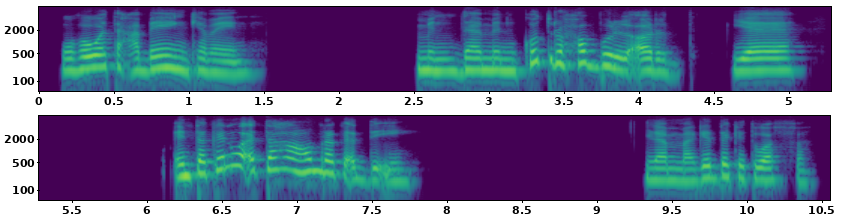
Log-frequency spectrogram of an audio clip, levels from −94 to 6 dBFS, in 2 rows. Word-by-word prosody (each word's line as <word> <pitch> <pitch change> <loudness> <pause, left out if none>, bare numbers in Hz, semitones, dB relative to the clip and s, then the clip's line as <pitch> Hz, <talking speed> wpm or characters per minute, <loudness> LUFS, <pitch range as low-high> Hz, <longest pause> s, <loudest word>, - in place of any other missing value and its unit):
وهو 210 +5 +4
تَعبان 210 -2 0
كمان. 165 -4 -5 1.1
من 185 -1 -2
ده 195 +2 0
من 190 -1 -1
كتر 300 - +1
حُبّه 275 -4 +2
لللأرض. 185 -6 +1 0.4
ياه! 195 +1 +1 1.1
أنت 235 +4 +5
كان 345 +9 +1
وقتها 340 -4 +2
عُمرك 295 -3 +3
قد 185 -1 -5
إيه؟ 170 -2 -7 1.5
لمّا 180 -2 -3
جدّك 210 +3 -1
اتوفّى. 185 -4 -3
195 Hz, 110 wpm, -22 LUFS, 185-240 Hz, 1.5 s, أنت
